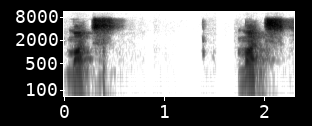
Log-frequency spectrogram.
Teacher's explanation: when we have three consonants we just lose the middle consonant sound and reduce pronunciation because it's hard for us to pronounce even though we're native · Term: reduction, Reduction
